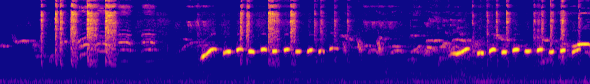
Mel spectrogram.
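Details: White-rumped shama singing: rising whistled notes followed by a run of clear, evenly repeated whistles, given twice, with scattered chirps and short calls from other birds around it.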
